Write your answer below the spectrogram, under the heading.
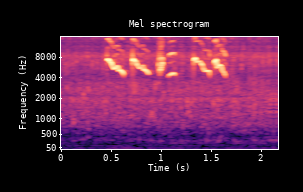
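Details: Mountain white-eye singing on a training recording for cage birds: a brief burst of high, clear, downslurred chirps over about a second, set against a steady background of trickling water.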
